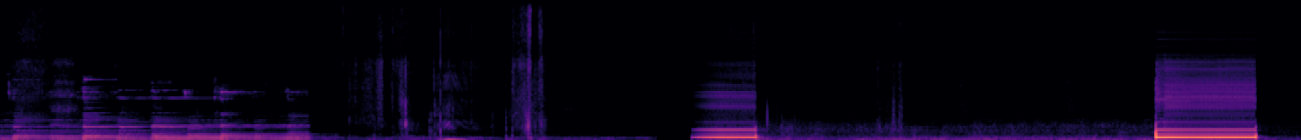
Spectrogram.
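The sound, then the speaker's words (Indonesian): A rapid run of telephone dialing tones, then silence before two loud, sustained ringing tones separated by a few seconds' pause, with faint low background sound in between. “oke kita telepon dulu ya lewat telepati nih tungguin”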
